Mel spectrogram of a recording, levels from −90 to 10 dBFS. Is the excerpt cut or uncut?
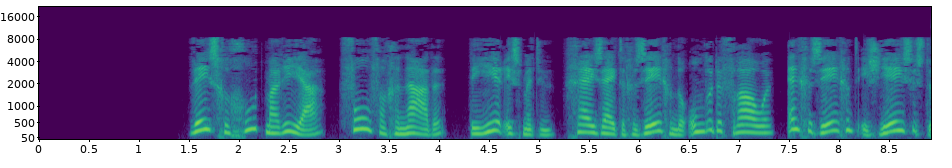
cut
